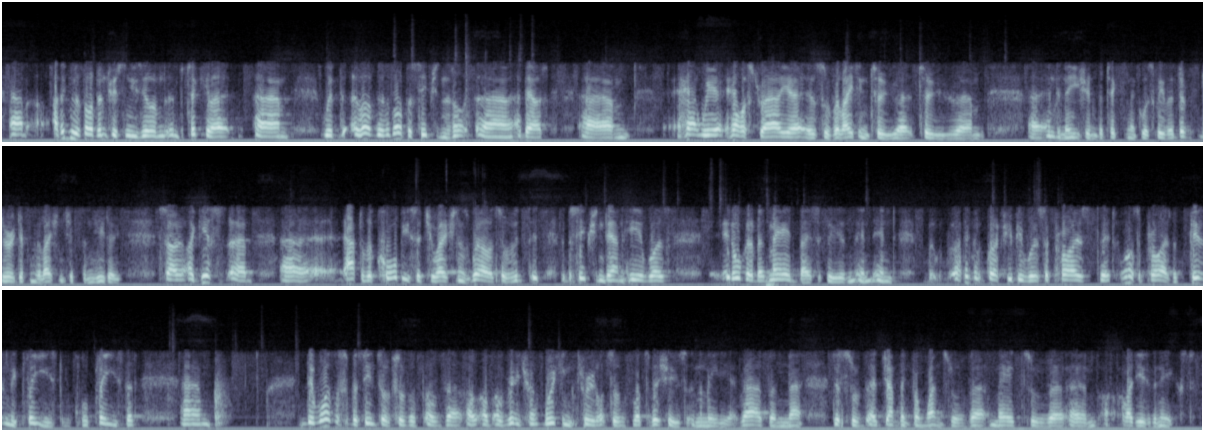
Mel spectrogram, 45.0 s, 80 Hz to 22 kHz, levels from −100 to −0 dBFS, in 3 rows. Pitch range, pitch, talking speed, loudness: 110-140 Hz, 120 Hz, 205 wpm, -23 LUFS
